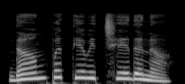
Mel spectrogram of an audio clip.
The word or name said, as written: ದಾಂಪತ್ಯವಿಚ್ಛೇದನ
